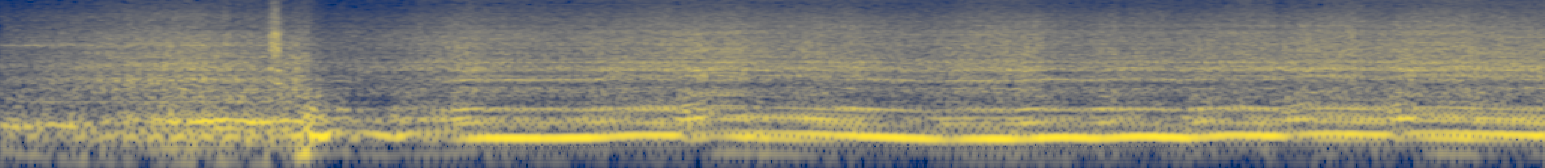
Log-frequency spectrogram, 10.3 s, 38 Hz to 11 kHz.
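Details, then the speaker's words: 1999 Mustang GT with a Mark VIII/Cobra swap at the drag strip, temps fine, code read as P0320: under load the engine breaks up hard with an uneven, stumbling beat; owner suspects the coil or coil wires, possibly an injector. Engine misfire under load. "my guess is a coil coil wires might have just broken because it is breaking up hard it sounds like smart blowing"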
